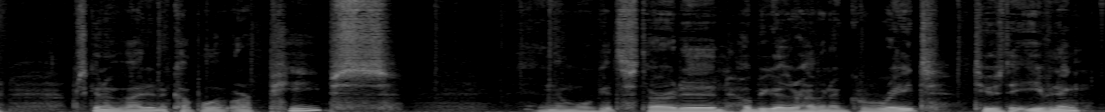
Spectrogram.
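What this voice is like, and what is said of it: Hoarse, laryngitis-affected voice. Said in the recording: “Apologize for the voice. I um, have been fighting. Uh, little laryngitis from a cold that I got.”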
